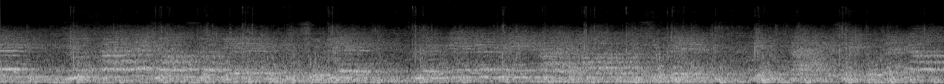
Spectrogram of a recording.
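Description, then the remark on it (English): A loud, dense crowd of fans at a KBO baseball game roars and chants continuously, with rhythmic thumping like drums or thundersticks driving a steady beat under the mass of voices. “I think, you know, people watching on ESPN right now in the U.S., they're really missing out on the fan atmosphere in the KBO.”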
